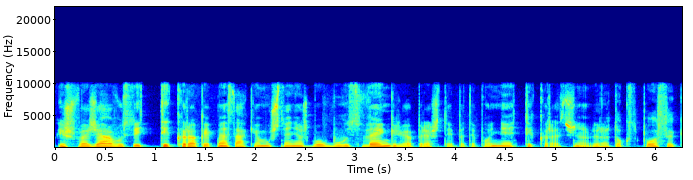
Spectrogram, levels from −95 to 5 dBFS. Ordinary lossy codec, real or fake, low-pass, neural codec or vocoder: MP3, 96 kbps; real; 9.9 kHz; none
